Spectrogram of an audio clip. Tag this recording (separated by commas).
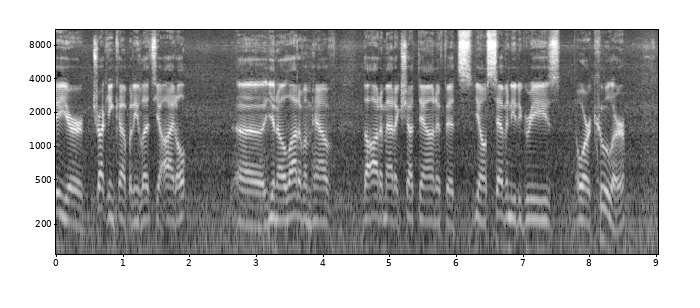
Vehicle, Speech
